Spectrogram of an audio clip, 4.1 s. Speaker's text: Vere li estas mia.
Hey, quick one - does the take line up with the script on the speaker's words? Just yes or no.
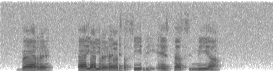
no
